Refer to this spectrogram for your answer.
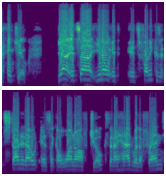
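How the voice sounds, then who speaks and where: A man with an American accent uses a raised, projected voice in a high pitch with a bright, sharp tone. His pitch variation is ordinary, and the sound is dry and close with no echo. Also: moderate pace. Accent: Boston accent, toned down. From Boston, Massachusetts. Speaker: comedian and podcaster. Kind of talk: casual chat. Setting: online voice chat. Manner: hesitant, many fillers.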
